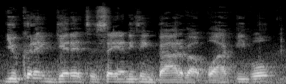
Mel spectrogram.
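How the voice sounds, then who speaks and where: Mellow-voiced man in a roomy echo. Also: mid-range voice, fairly quick, slight background noise. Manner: animated, emphatic, swears. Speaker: podcast host. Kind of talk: casual podcast chat.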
